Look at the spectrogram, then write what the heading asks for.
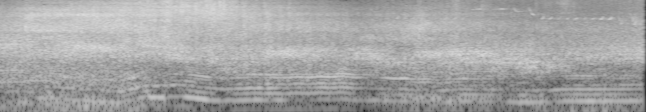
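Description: A powerful four-wheel-drive Aston Martin car engine revs and roars continuously, its pitch rising and falling as it accelerates, with faint tyre noise and birdsong in the background.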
